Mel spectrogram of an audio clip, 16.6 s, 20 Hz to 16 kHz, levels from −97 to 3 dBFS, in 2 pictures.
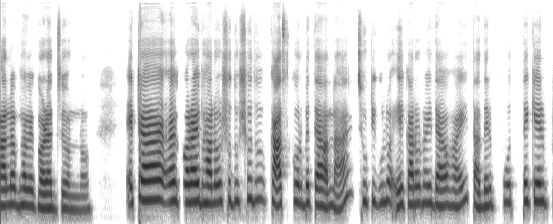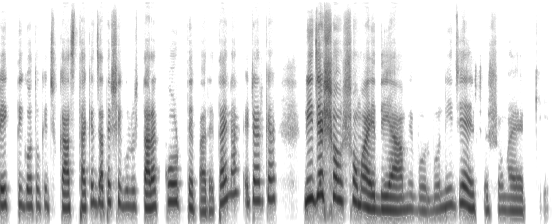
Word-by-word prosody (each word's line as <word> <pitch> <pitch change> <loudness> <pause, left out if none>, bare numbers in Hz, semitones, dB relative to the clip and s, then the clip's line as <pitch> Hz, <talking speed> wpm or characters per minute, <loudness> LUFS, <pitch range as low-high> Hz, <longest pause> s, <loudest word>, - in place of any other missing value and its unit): ভালোভাবে 235 0 +2
করার 200 -1 +3
জন্য। 185 -2 -5 0.8
এটা 310 +3 +6 0.6
করাই 285 +1 +7
ভালো। 265 +1 +4
শুধু, 295 -1 -4
শুধু 320 -2 -4 0.2
কাজ 240 +3 +6
করবে 275 -2 0
তা 245 - +4 0.2
না। 190 - -3 0.3
ছুটিগুলো 285 0 -5 0.2
এ - - +3
কারণেই 265 +1 0
দেওয়া 235 +1 +1
হয় 230 +4 -2 0.2
তাদের 225 +2 -1 0.2
প্রত্যেকের 285 +1 -1 0.2
ব্যক্তিগত 235 -1 -3
কিছু 225 -3 -12
কাজ 200 0 +1
থাকে 210 +6 -2
যাতে 255 +3 -2
সেগুলো 230 -4 -7 0.2
তারা 205 +1 +5 0.2
করতে 285 -5 0
পারে। 155 +1 -6
তাই 285 +3 +2
না? - - -4 0.2
এটা 290 +3 -2
আর 295 - -12
কা 325 - 0 0.5
নিজের 355 +4 +7
স - - -1 0.3
সময় 240 -9 +3
দিয়ে 185 -1 +2
আমি 190 +2 -9
বলব 170 -1 -13 0.2
নিজের 245 -3 -1 0.3
সময় 175 -2 -9
আরকি। - - -22
245 Hz, 150 wpm, -23 LUFS, 205-280 Hz, 0.8 s, করাই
